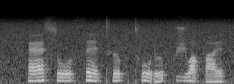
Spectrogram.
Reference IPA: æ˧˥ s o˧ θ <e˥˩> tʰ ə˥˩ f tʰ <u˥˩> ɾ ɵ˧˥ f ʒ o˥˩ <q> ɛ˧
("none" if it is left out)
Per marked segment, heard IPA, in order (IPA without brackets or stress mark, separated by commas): ɛ˥˩, o˥˩, q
